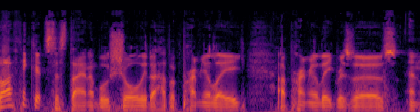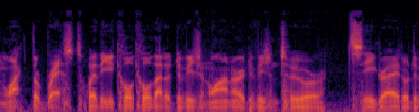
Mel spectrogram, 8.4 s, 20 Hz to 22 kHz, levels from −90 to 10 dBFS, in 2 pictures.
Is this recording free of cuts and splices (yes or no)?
no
